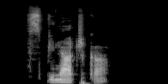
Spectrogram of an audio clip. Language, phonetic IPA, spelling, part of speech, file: Polish, [fspʲĩˈnat͡ʃka], wspinaczka, noun, Pl-wspinaczka.ogg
